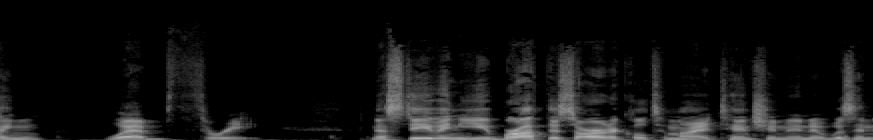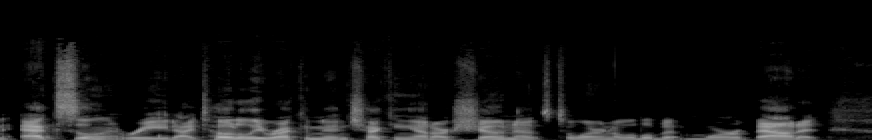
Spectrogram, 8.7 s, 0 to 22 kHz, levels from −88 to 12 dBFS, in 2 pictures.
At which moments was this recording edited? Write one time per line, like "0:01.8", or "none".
0:01.8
